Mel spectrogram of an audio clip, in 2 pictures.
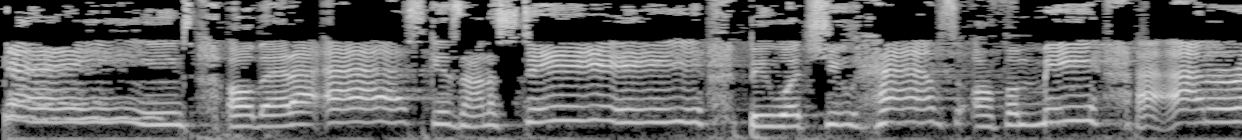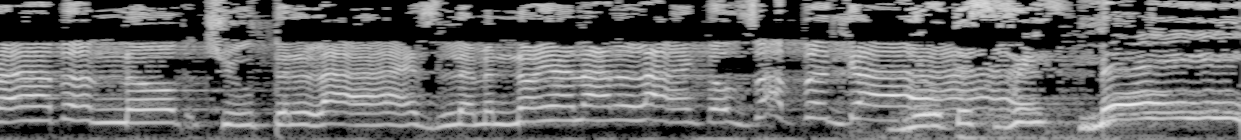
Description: Acapella

